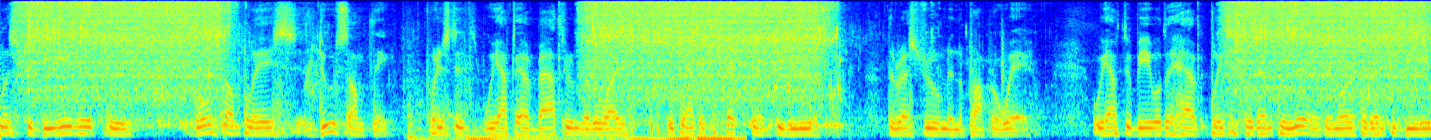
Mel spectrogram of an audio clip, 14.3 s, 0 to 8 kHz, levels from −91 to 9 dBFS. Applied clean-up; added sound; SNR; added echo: none; Motor vehicle (road) + Water tap, faucet; 0 dB; none.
